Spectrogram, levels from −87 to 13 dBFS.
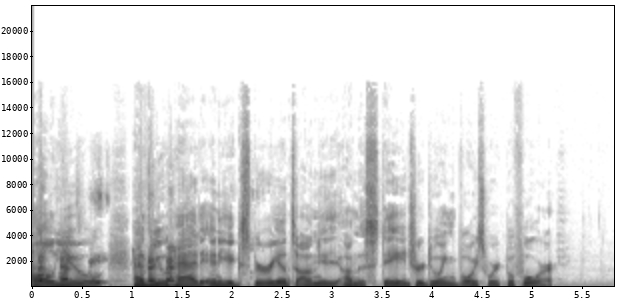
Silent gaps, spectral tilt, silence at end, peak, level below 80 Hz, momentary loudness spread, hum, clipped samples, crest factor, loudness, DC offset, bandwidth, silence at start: none; -7 dB/octave; 0.65 s; 0 dBFS; -48 dBFS; 7 LU; none; under 0.1%; 14 dB; -15 LUFS; under 0.1%; 13 kHz; 0 s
